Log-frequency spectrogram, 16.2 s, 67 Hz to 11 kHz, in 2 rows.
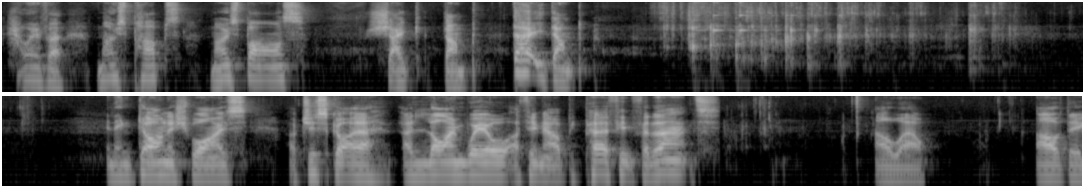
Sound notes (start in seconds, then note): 4.8 cocktail pouring into glass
